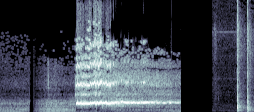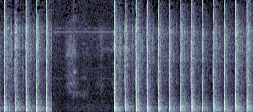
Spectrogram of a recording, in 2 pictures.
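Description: A car engine running, then a car horn sounding one long steady blast of about two seconds, the loudest sound. After a pause comes rapid knocking on a door in two runs, about five knocks a second.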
